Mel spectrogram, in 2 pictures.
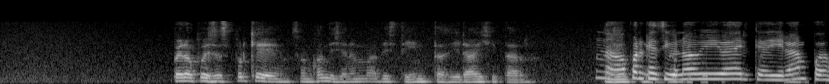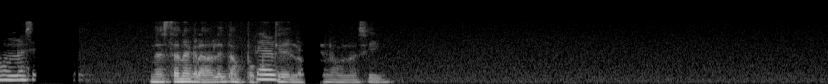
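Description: From 6.42 to 8.43 s, the echo canceller likely failed to tell the near talker from loudspeaker echo while both sides spoke, producing speech suppressed in double talk. For roughly a second and a half in total, the speech dips in pieces by as much as around 40 dB.

At 8.54 to 8.6 s and again at 9.08 to 9.2 s, residual loudspeaker sound likely slipped past the canceller and was sent back as an echo leak. Each time, a brief scrap of the speech returns 410 ms late, roughly 25 and then 30 dB below the direct sound.

Between these, from 8.71 to 9.07 s, the canceller clamped the microphone while the loudspeaker played, causing background gated by the echo canceller. The room sound drops by about 40 dB for roughly 400 ms, then comes back.

At 11.32 to 11.54 s, double talk likely triggers the same suppression again, cutting a short stretch of speech by around 40 dB.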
